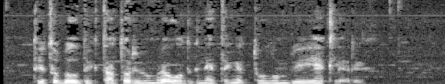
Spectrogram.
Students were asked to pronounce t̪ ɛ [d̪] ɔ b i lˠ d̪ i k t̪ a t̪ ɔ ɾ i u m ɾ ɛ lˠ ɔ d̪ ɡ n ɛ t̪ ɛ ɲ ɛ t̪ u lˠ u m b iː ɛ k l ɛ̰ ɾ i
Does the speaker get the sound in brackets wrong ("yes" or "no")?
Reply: yes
